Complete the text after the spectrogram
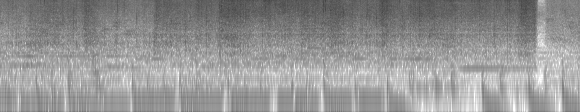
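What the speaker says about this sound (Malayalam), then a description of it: "കുറച്ച് കറിവേപ്പിലയും കൂടി ഇട്ടിട്ട് നന്നായിട്ടൊന്ന് മിക്സ് ചെയ്ത് നല്ലോണം വേവിച്ച് ഡ്രൈ ആക്കി എടുക്കാം" Brinjal thoran with curry leaves sizzles steadily in a pan while being stirred and dried out, a constant close frying hiss with occasional light scrapes and taps, ending in a brief clatter.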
